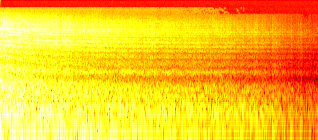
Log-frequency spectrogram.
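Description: Rocket-launch sound effect: a heavy, noisy rumble that fades steadily away and dies out at the end.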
